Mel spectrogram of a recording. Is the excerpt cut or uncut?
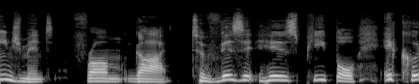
cut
